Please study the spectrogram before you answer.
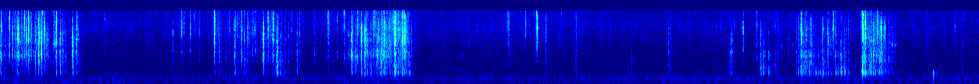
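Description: A blade and fingers cut and flake small diamond cubes off a solid pink rectangular soap bar with a crosshatch-scored surface. Bright, crisp bursts of crumbling and crackling come in clusters, separated by quieter stretches of light ticks and taps.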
